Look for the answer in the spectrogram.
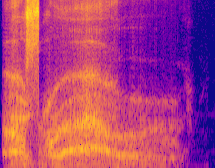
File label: trando vox, creatures; Star Wars Obi-Wan; XBOX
